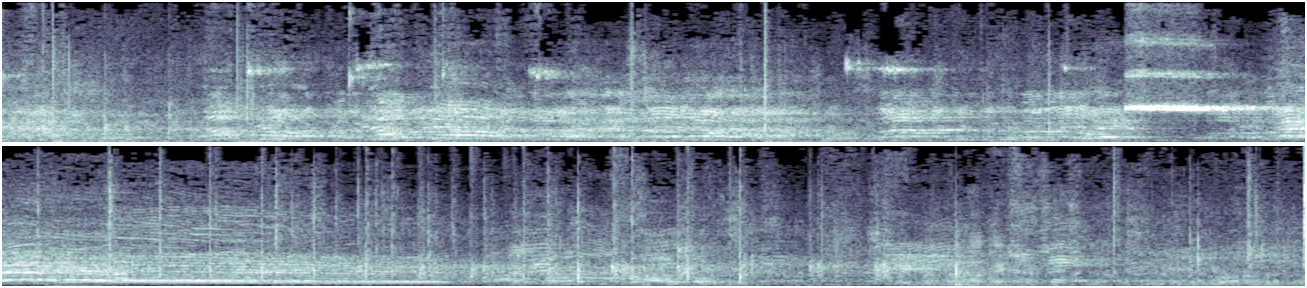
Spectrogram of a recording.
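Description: Young male players shout and call out in a large echoing gym.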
